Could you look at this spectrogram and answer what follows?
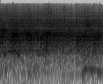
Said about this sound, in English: Let's give anybody who's new here today a nice clap.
